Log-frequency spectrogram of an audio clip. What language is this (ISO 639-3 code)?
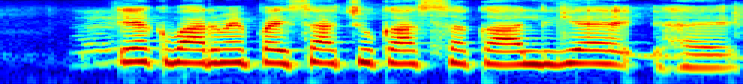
mag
